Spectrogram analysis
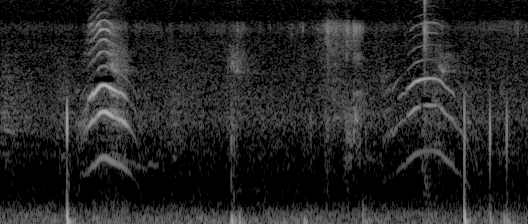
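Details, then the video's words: Newborn kittens on their first day of life, just after the mother cat gave birth: two thin, high arched mews, the first at about three quarters of a second and the second near three seconds, with soft clicks and rustling between. "Baby kittens first day in life"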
